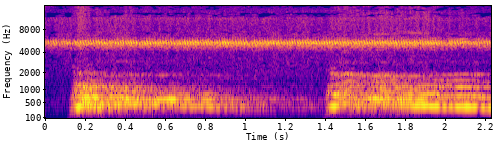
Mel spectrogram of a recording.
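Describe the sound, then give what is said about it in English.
In November 1974, a dog howls somewhere in the neighborhood in two long, drawn-out wails, the second following right after the first, with a thin steady high-pitched whine running underneath throughout. “A dog is howling somewhere in the neighborhood.”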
